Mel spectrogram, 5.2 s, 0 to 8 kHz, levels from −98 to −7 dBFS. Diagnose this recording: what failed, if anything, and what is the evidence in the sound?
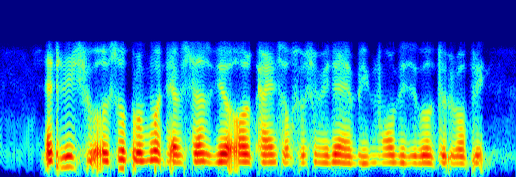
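The speech sounds robotic and buzzy from start to finish, with a synthetic quality and nothing audible above about 3.6 kHz. The usable band sits between roughly 250 Hz and 3.5 kHz. This is a failure at the codec stage, the signature of the Codec 2 vocoder. It transmits only pitch, voicing, energy and a coarse spectral envelope, then rebuilds the speech from sine waves, discarding the original waveform. The heavy degradation fits a very low rate near 1.6 kbit/s.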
